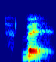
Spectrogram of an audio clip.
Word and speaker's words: Vayikra: Vayikra. – It's three syllables. Why? You can say why. – No, I'm not saying why nothing. – Vayikra. – Vayikra. Vayikra.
